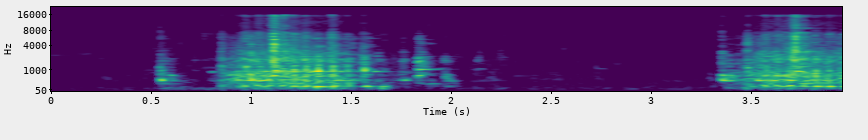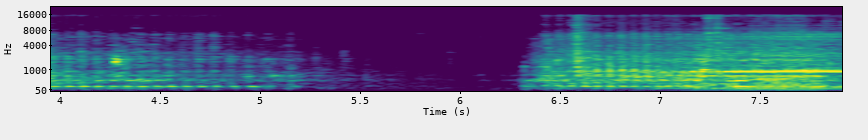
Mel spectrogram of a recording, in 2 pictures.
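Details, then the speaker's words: 1975 Sears Gamefisher two-stroke outboard after carburetor repair, in a water barrel with choke out: runs in one-second bursts, cuts out and restarts; owner suspects too little gas (only a couple cups), not confirmed. "I do know this thing doesn't have enough gas in it so I only had like maybe a couple cups to put in it so it may uh it may not have enough gas in it"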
